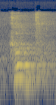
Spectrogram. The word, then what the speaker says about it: Kant: I didn't want to tell everyone, but Kant's name in German is pronounced Kunt.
